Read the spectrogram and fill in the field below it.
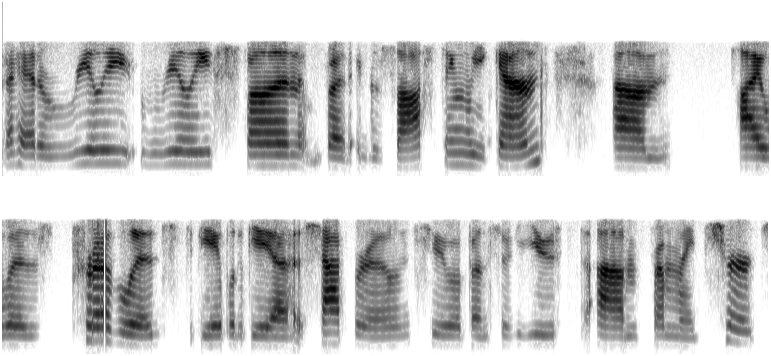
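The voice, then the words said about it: Slightly hoarse, croaky voice. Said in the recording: “I've got a little frog in my throat.”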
